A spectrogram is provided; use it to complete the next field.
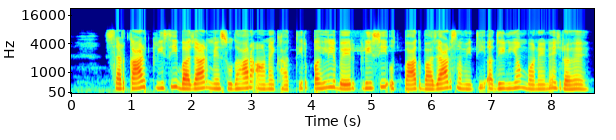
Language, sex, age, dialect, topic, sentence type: Maithili, female, 18-24, Eastern / Thethi, agriculture, statement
